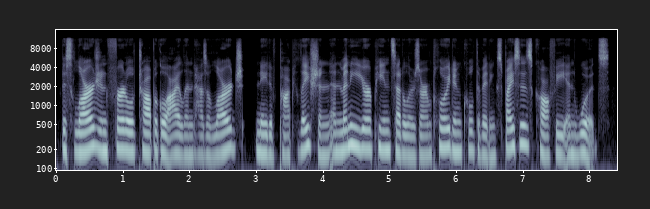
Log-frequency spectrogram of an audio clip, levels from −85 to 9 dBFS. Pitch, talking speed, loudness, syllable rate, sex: 185 Hz, 165 wpm, -19 LUFS, 5.8 syllables/s, female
